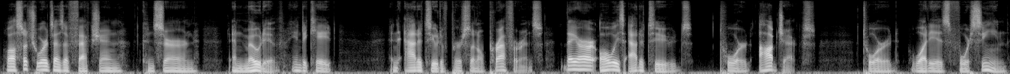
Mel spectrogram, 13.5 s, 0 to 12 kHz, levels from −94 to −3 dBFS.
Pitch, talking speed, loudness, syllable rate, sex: 95 Hz, 100 wpm, -22 LUFS, 4.8 syllables/s, male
